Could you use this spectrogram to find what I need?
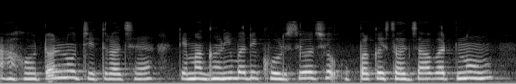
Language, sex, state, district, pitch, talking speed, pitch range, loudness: Gujarati, female, Gujarat, Valsad, 265 Hz, 160 wpm, 255-280 Hz, -14 LUFS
